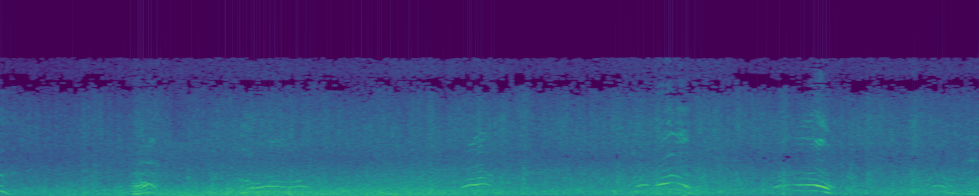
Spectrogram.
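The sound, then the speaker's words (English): Ocean waves pound and churn at Dumas Beach in a loud, continuous roar of surf with no pause, rising and falling slightly as the water keeps crashing. “Rima and Sushant combined their strength to drown Malavika, but the constant battering from the waves and their victim's spirited opposition did not make things easy for them.”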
